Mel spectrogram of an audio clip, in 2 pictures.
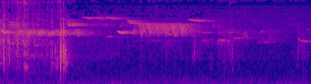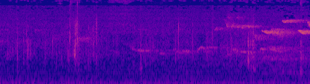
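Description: Songbirds singing in the dawn chorus: short, high phrases of quick falling notes near the start and again near the end, over a faint outdoor background. A single knock about a second in.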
